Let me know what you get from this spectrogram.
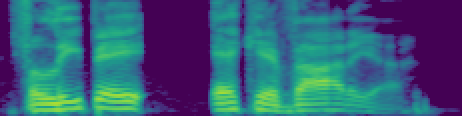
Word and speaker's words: Felipe Echevarria: Felipe, I'm going to pronounce his name wrong. Felipe Echevarria. – That sounds right.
